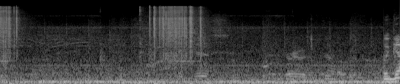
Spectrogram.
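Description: Arc welder tack-welding sheet-steel patch panels: two short bursts of crackling arc noise, a brief one at the start and a longer one of about half a second a moment later, over a steady low hum.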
